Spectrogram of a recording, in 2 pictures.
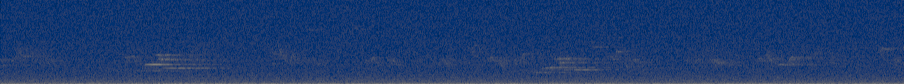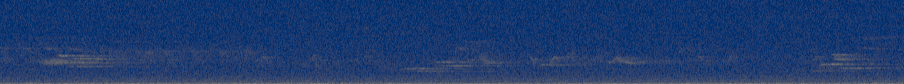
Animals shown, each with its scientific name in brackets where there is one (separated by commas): Ovenbird (Seiurus aurocapilla), Yellow-rumped Warbler (Setophaga coronata), Red-eyed Vireo (Vireo olivaceus), Scarlet Tanager (Piranga olivacea), Wood Thrush (Hylocichla mustelina)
